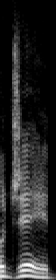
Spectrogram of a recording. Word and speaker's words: Jade: Is it Jay or Jade? – Oh, Jade. Did I say Jay? Jade is right there under Kung-Lau.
